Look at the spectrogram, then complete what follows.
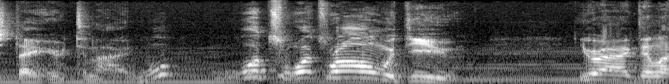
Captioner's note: stammers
